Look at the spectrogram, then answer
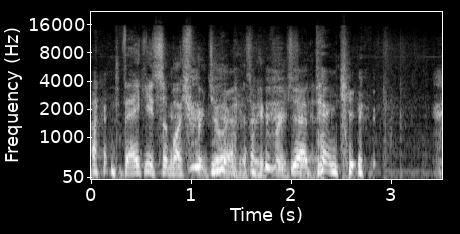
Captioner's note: laughter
